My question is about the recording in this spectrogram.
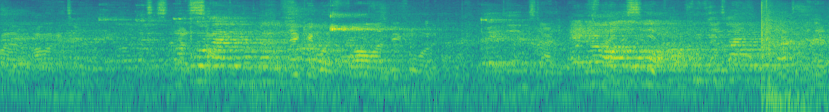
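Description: Basketball being dribbled on a hardwood gym floor amid the voices of players and spectators, all echoing in a large gymnasium.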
